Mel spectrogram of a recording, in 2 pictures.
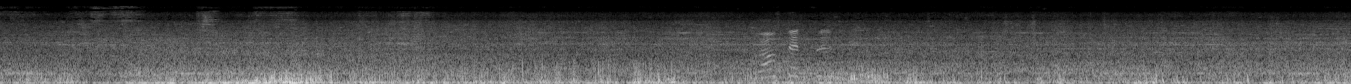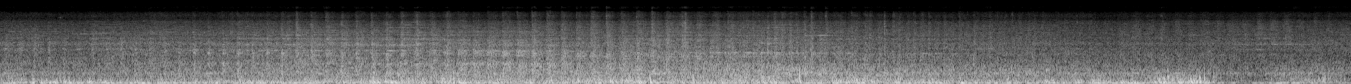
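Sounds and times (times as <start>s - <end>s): train wheels rumbling on rails: 0.0s - 27.0s
wheels clicking over rail joints: 13.4s - 26.5s.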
